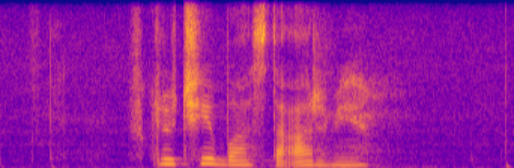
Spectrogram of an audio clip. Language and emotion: Russian, neutral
